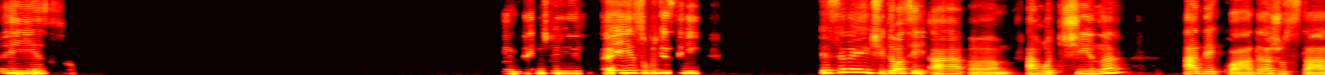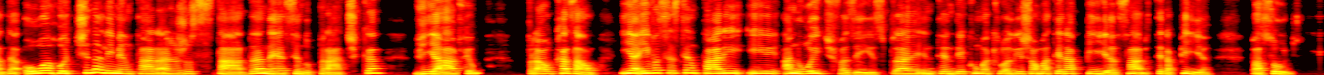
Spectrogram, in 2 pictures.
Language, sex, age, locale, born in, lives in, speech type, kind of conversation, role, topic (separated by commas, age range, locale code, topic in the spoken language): Portuguese, female, 55-59, pt-BR, Brazil, United States, conversation, advice, advisor, Como equilibrar a praticidade dos alimentos processados com a saúde no dia a dia?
